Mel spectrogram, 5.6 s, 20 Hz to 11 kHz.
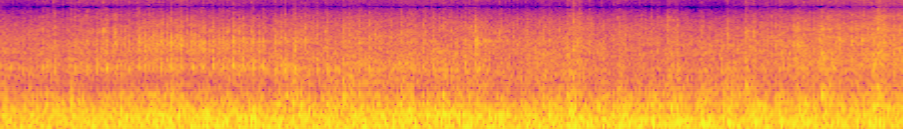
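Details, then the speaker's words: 1930 International fire truck (possibly A5) engine, earlier seemed to be missing on a cylinder or two, now idling with a steady even low chug, no misses or clatter after adding antifreeze: normal idle. "but she's running Run's pretty good too so that's kind of it for tonight"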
